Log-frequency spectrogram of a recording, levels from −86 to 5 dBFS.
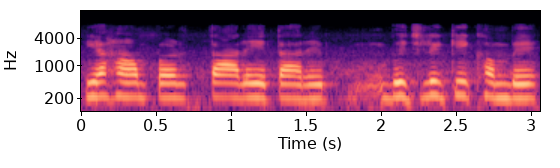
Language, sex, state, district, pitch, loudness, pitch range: Hindi, female, Haryana, Rohtak, 210 Hz, -13 LUFS, 205-220 Hz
